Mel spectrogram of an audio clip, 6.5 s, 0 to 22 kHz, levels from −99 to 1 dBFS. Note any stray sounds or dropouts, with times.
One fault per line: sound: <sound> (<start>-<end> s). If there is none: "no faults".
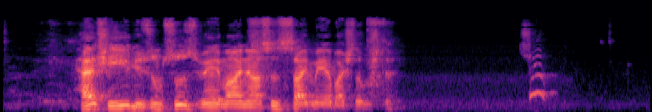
sound: sneeze (5.2-5.6 s)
